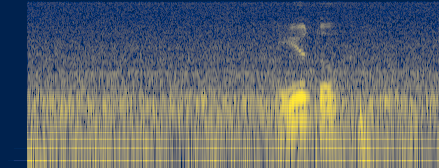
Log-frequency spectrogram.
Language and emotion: Russian, neutral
